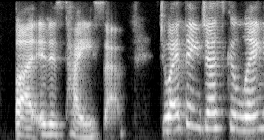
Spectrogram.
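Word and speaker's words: Taissa: It's Thaisa, Lily. It's Thaisa. I had like 20, 30, 40 comments about how I was saying her name wrong.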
